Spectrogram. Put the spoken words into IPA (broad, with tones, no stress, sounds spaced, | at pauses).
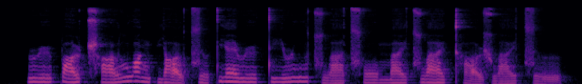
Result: ɻ ɻ̩˨˦ p ɑ˨˦ ʊ̯ ʈ͡ʂʰ ɑ˨˦ ʊ̯ l w ɑ˥˨ ŋ p j ɑ̰˨˩ ʊ̯ t͡s ɹ̩˨˦ t̪ j ɛ˦ ɻ ɻ̩˦ t̪ i˦ ɻ u˦ t͡s w ä˨˦ t͡sʰ o˦ ʊ̯ m a˦ ɪ̯ t͡s w a˦ ɪ̯ kʰ ɑ̰˨˩ ʊ̯ ʂ w a˨˦ ɪ̯ t͡s ɹ̩˨˩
